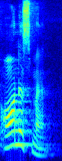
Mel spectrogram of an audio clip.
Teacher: h is silent and so the pronunciation is o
